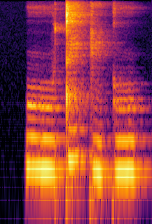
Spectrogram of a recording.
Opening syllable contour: low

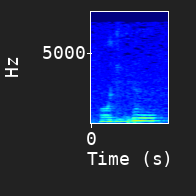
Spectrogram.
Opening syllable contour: low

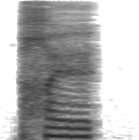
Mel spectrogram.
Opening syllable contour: low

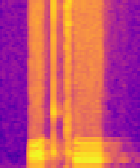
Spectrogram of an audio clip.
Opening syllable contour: rising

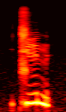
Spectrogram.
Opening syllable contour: falling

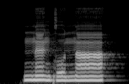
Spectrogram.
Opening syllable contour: high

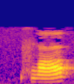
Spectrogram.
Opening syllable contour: rising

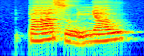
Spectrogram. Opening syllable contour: rising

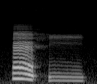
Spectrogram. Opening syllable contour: falling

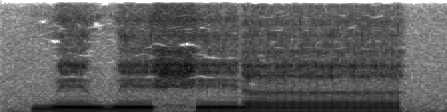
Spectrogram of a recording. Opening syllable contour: high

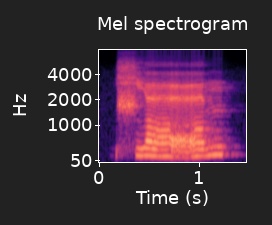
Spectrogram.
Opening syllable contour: low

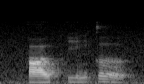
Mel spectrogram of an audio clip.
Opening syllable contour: rising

